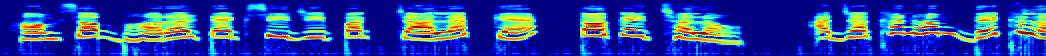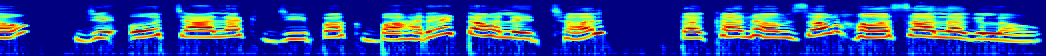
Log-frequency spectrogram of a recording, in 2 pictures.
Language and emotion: Maithili, happy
